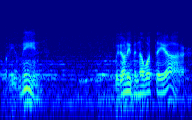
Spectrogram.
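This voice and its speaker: A man's voice: on the low side, expressive, brisk, lo-fi sound, over music, lightly acted. An American actor playing a stern, pragmatic man who takes command, in 1950s science fiction film style. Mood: grave. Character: stern, pragmatic man leading a monster hunt. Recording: hissy, humming 1950s film soundtrack.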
